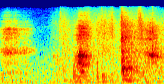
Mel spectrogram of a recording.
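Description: A distressed woman's heavy, breathy sighs and exhalations, one at the start and several more in quick succession about a second in.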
